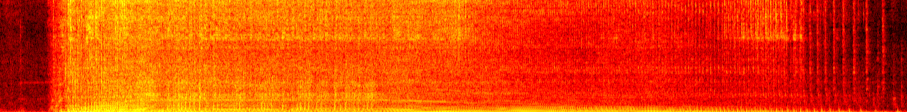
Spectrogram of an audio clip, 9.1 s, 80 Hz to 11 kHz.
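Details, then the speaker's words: NOMA 21-inch single-stage snowblower, 4.5 2-stroke, after carburetor cleaning; electric start not working, pull-started. Fires on first pull, runs smooth and even with no misses or knocks; normal running. "And runs great. This thing is like mint. It's so smooth."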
